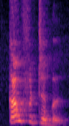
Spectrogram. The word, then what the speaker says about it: comfortable: So, for pronunciation, like some people say, it is very comfortable. No, it's comfortable.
